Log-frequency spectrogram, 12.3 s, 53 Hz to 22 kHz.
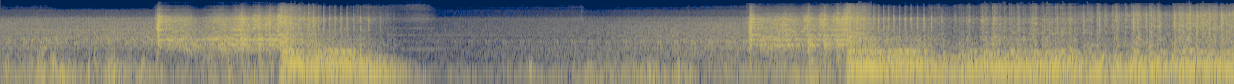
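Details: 5.3L LS V8 on an engine stand, first start after fuel system plumbing with an external inline pump: cranks, catches and settles into a steady, even idle with a brief rev; clean first start, no knocks.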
